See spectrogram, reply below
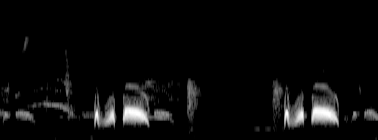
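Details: Spotted dove lure cooing meant to provoke wild males into answering: two bursts of short coos each closing in a loud drawn-out falling coo, with softer fainter cooing of other doves in between.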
